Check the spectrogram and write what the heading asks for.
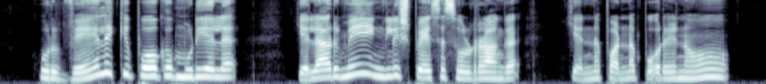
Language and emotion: Tamil, sad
